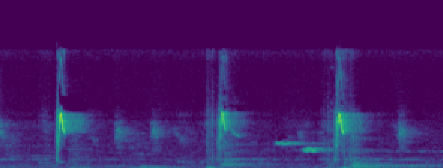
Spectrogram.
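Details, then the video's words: Brown-throated sunbird calling for use as a lure or as a training model for cage birds: three sharp, very high chirps about one second apart, with a brief thin whistled note between the second and third. "kolibri kelapa | manggar | wiceh | tidak disangka burung receh segacor ini untuk pancingan |masteran"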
